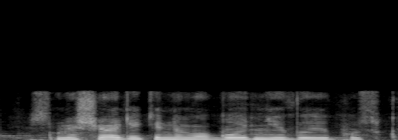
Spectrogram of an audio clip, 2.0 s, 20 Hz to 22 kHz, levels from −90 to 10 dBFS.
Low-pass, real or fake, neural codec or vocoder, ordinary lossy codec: none; fake; codec, 16 kHz, 8 kbps, FreqCodec, smaller model; none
